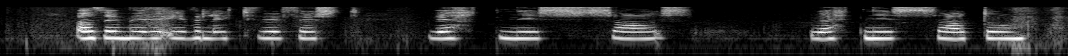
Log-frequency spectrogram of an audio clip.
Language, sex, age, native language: Icelandic, female, 30-39, Icelandic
